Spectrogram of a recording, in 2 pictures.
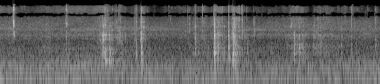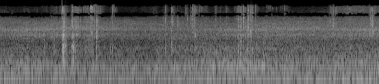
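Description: Paper food containers being handled, with scattered clicks, taps and scrapes as fries are tipped from a tray into a paper cup and sauce is poured over them, over a steady low hum.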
